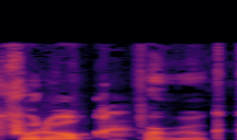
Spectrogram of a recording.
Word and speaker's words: Farrukh: Farrukh. – It's almost like a K at the end. Farrukh.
